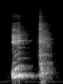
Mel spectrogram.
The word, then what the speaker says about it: ik: And it's pronounced like this, ik.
